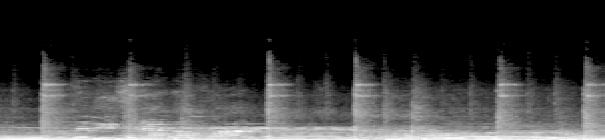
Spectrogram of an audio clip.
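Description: Live folk-rock band music: strummed acoustic guitar and mandolin with a steady pulse, and voices singing a wordless line.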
